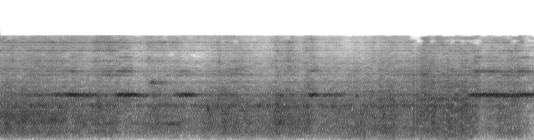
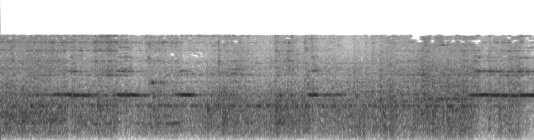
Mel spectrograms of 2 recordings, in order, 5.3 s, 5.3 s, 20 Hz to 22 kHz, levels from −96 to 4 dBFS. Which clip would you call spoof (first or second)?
first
